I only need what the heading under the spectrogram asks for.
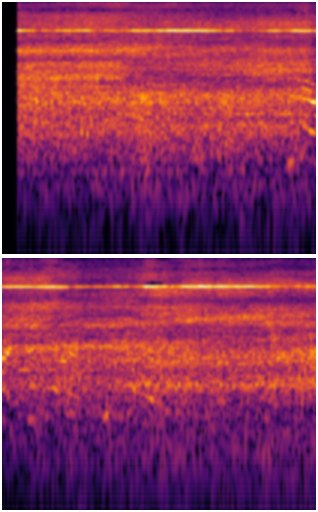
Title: quench of mri system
